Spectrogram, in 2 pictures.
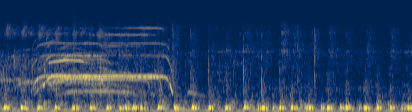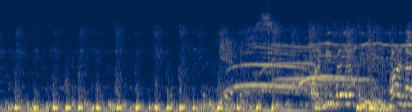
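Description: Rapid, steady drumming accompanying a fire knife dance, with long held shouts from voices about a second in and again near the end.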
